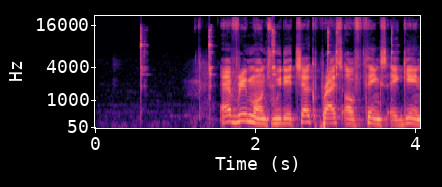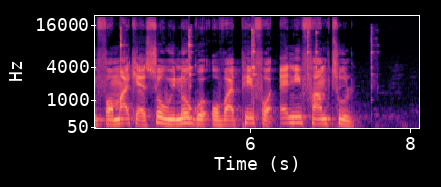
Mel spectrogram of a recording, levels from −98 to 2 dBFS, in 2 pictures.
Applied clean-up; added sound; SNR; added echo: none; Cutlery, silverware; 13 dB; none.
